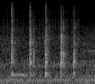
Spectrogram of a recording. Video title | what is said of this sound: Ninja Dual Zone Air Fryer Whole Chicken | you can hear how crispy it is already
